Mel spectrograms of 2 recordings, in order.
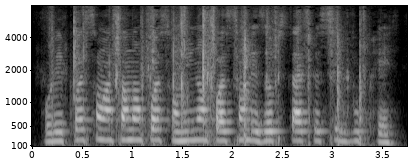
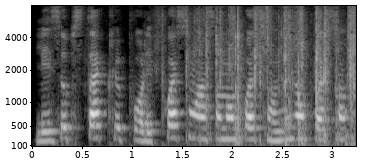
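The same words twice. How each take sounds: First: Softer, hushed plea to the cards; quiet card invocation; murmured invocation. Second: Said in the usual way. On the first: Real, not acted. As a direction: murmur the question to the deck like a ritual.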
